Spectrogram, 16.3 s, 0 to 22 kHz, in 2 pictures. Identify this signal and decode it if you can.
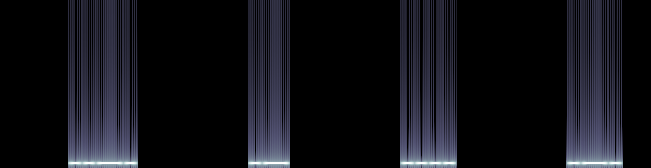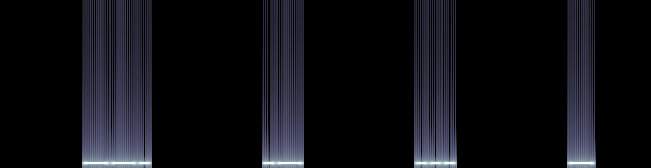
Morse code, heard as a keyed tone, about 14 wpm, spaced as for 5 wpm, 700 Hz. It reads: FAHRGAST
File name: Morsekurs / Witze / Witz 10. Oktober 17, Tempo 25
